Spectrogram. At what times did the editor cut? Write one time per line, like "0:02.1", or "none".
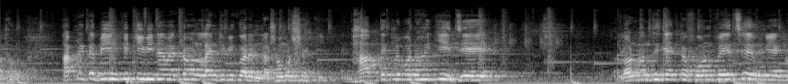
0:03.4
